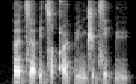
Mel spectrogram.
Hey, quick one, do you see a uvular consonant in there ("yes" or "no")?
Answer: yes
